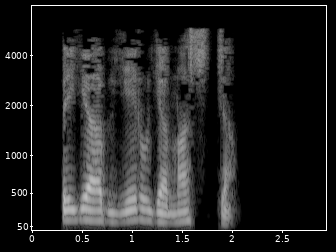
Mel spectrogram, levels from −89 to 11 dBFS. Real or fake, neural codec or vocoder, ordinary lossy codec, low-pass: fake; codec, 24 kHz, 1 kbps, SNAC; MP3, 24 kbps; 7.2 kHz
